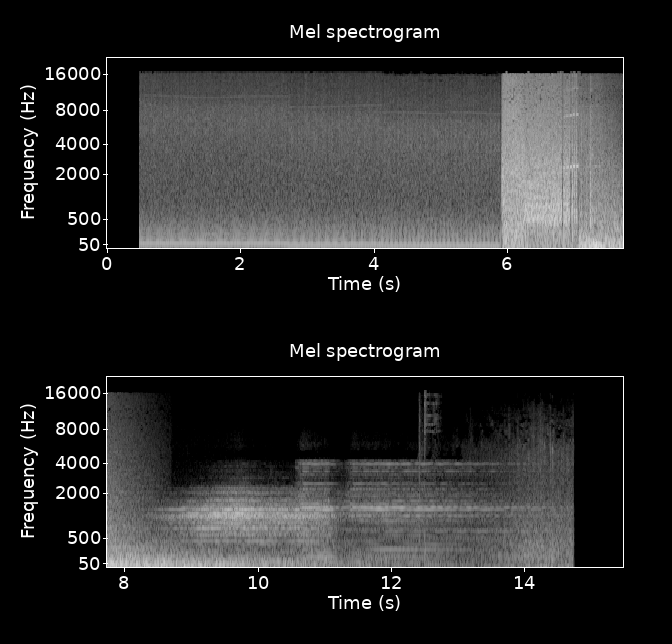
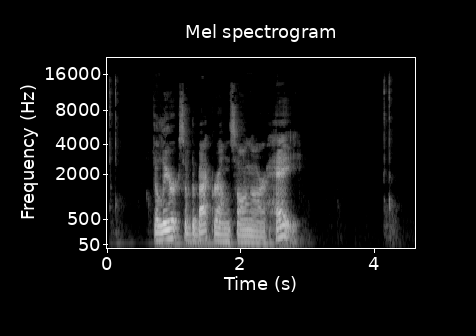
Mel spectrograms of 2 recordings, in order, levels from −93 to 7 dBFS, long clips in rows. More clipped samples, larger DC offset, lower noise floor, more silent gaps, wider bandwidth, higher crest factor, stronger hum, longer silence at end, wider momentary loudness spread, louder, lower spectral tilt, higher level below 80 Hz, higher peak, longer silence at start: neither; neither; second, -42 dBFS vs -85 dBFS; neither; first, 17 kHz vs 15 kHz; about the same, 20 dB vs 20 dB; neither; second, 0.75 s vs 1.8 s; first, 26 LU vs 9 LU; first, -15 LUFS vs -22 LUFS; second, -2.5 dB/octave vs -6.5 dB/octave; first, -28 dBFS vs -54 dBFS; first, 0 dBFS vs -4 dBFS; second, 0.45 s vs 0.7 s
